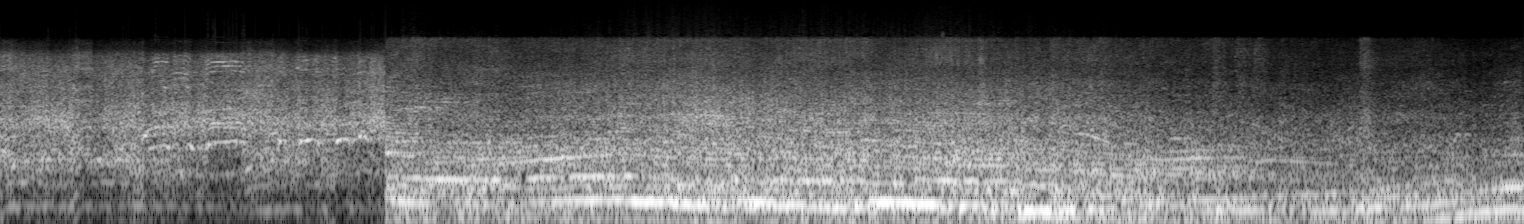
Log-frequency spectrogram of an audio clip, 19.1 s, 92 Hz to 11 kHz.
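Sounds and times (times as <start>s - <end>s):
road and wind noise: 0.0s - 19.0s
car engine under load: 4.6s - 19.0s.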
